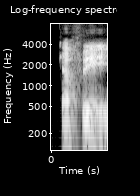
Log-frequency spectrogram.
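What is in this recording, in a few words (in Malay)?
"kafe", Malay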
